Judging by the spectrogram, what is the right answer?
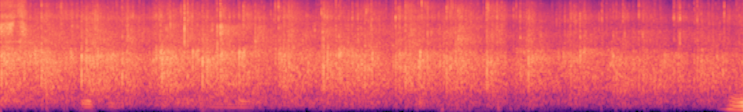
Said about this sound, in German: Geben wir ihm einen fetten Applaus.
